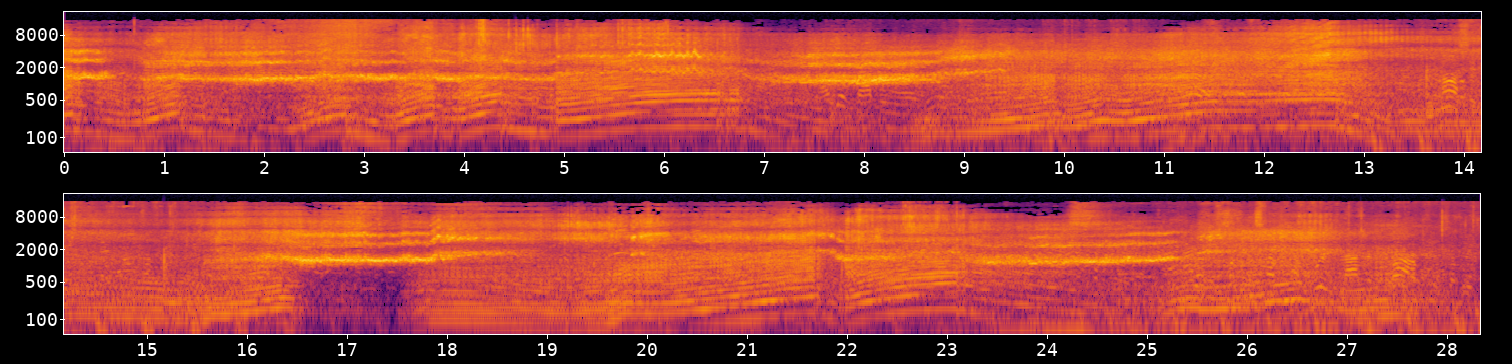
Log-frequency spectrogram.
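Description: A car engine revs hard, rising and falling over and over.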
